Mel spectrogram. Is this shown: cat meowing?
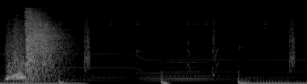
no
